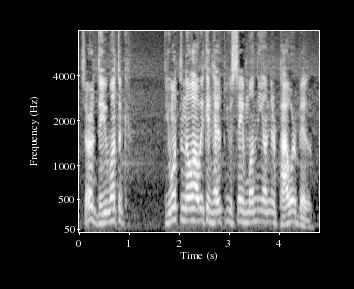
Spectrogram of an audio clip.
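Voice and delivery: put-on heavy, laid-on, thick Indian accent. Retelling a phone call, the speaker mimics a supervisor offering to help: thick Indian accent. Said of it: "the thickest Indian accent I've heard".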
